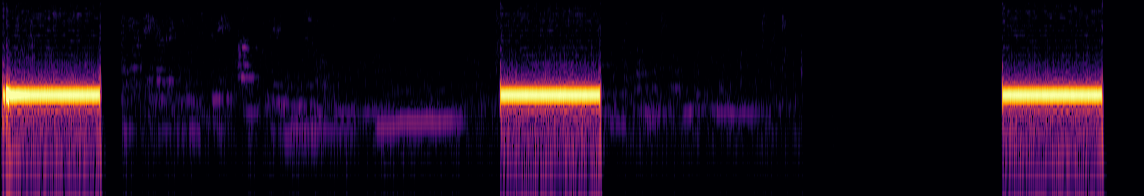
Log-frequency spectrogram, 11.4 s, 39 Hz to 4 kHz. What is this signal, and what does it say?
Ringback tone (Europe, 425 Hz).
